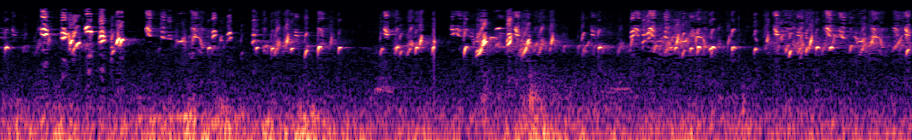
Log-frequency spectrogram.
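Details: A goldfinch sings in bright high bursts, an intense twitter at the start, then steady runs of chirping notes.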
